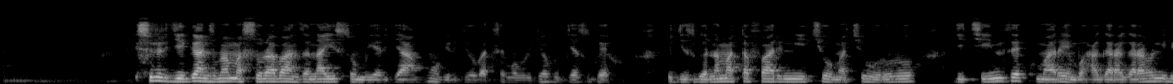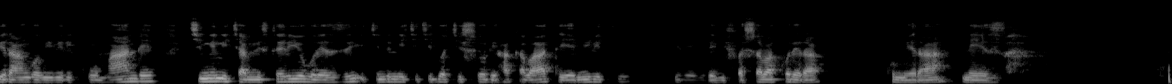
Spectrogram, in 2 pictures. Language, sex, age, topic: Kinyarwanda, male, 25-35, education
